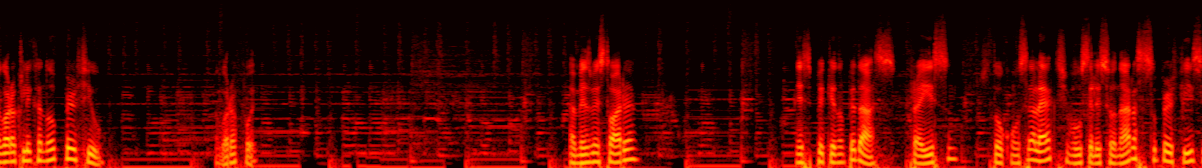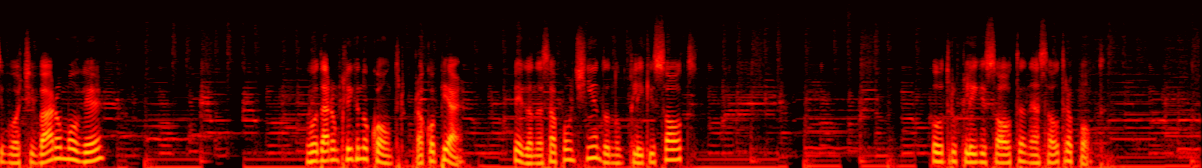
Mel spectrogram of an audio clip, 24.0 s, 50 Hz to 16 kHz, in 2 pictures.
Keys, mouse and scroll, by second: 0.9 click, 1.8 scroll down 1, 2.5 scroll down 1, 5.2 scroll up 1, 5.8 scroll up 1, 7.9 scroll up 1, 8.5 scroll up 1, 8.7 space, 9.2 scroll up 1, 10.9 scroll up 1, 11.4 click, 13.3 click, 14.4 click, 18.8 click, 19.3 scroll down 1, 19.8 scroll down 1, 21.4 scroll up 1, 23.0 click, 23.5 scroll down 1.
